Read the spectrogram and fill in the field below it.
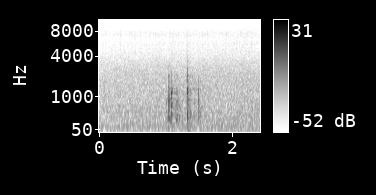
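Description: A telephone receiver clatters as it is picked up.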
